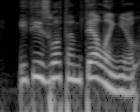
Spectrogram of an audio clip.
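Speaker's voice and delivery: put-on Russian accent. Speaker quotes a former Russian coworker's saying, imitating him. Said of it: "I used to work with a Russian guy".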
